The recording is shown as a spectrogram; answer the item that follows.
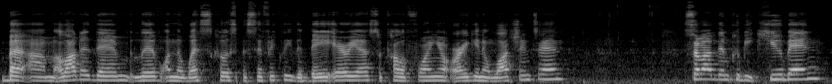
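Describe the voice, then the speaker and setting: Here a tarot card reader and host chats with her audience in a relaxed, conversational reading. She was born in the US and grew up in Ghana, and her voice is lowish and brisk.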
